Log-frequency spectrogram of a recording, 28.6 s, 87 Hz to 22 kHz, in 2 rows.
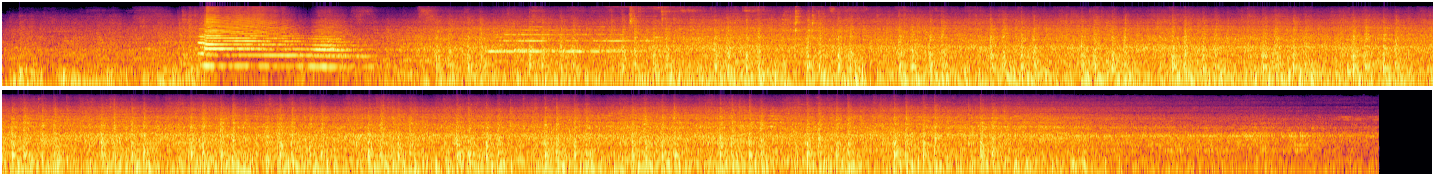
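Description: WAP-5 electric locomotive's horn sounds loudly about two seconds in, a chord of several tones that drops slightly in pitch, followed by a shorter, fainter horn call. Then the express's passenger coaches run past at speed with a steady, loud rush of wheels on the rails, which cuts off abruptly near the end.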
